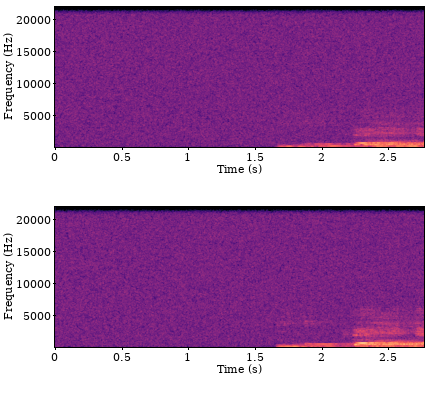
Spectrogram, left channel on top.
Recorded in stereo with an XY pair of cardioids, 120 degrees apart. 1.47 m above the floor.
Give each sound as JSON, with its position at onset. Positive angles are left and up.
{"t": 1.7, "sound": "singing", "azimuth_deg": -45, "distance_m": 8.0}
